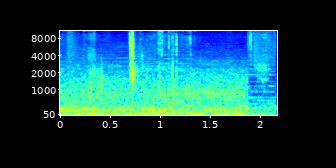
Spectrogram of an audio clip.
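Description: Outdoor street ambience: a steady rumble and hiss of traffic, with a faint click about three-quarters of a second in. It cuts off just before the end.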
